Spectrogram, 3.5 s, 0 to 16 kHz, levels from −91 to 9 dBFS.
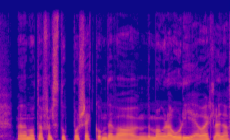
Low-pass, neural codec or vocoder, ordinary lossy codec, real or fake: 14.4 kHz; none; none; real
